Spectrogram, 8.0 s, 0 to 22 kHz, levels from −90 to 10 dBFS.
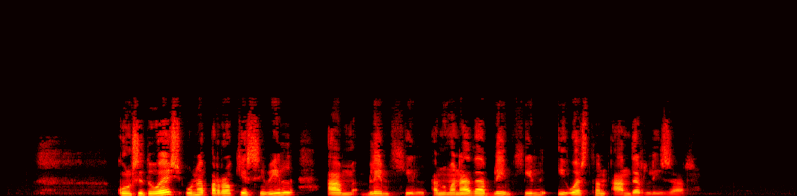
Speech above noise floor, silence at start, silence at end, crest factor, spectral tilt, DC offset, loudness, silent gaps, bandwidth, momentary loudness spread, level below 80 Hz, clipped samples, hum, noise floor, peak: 56 dB; 1.2 s; 1.15 s; 22 dB; -5 dB/octave; under 0.1%; -26 LUFS; none; 11 kHz; 14 LU; -82 dBFS; under 0.1%; none; -82 dBFS; -6 dBFS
